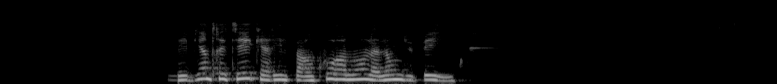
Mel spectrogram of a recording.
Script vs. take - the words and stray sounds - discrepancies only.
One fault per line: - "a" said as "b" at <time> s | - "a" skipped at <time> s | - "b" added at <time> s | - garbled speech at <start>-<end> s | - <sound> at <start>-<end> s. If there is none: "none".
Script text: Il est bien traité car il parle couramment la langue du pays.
none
